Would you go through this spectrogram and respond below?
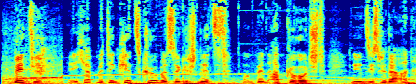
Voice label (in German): Zombie; AtlantaMedical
